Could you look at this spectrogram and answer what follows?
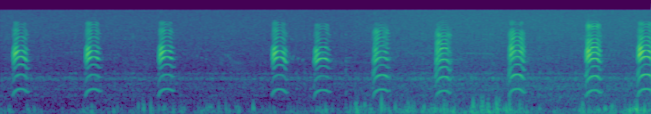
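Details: Pied stilt from a native colony nesting with chicks in the centre of a busy earthworks site on the Waikato Expressway, Hamilton, New Zealand, giving about ten sharp, ringing, slightly arched yapping notes, one every half second, over low wind rumble.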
